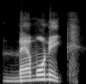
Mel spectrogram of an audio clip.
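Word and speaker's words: mnemonic: psychology উচ্চারণ হচছে psychology তারপরে নেমনিক নেমনিক এই শব্দটার উচ্চারণেও প্রথম এম শব্দটা উচ্চারিত হয় না এটাকে আপনি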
